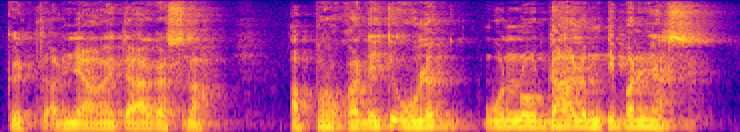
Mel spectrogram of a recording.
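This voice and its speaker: A man's voice: medium pitch, fairly even intonation, moderate pace, echoey room, close to an everyday voice. An actor playing an exasperated village husband in an Ilocano Filipino comedy drama, bantering and questioning his gossiping wife. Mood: curious.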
